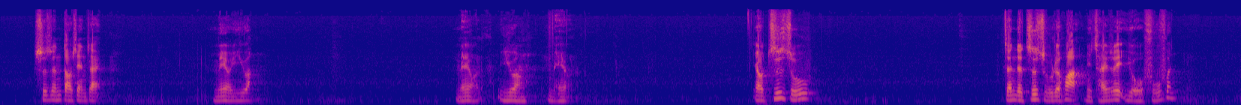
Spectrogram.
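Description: An elderly man speaks calmly in short phrases with long pauses.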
